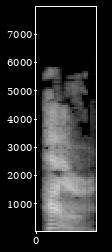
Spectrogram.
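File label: "hire", American English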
